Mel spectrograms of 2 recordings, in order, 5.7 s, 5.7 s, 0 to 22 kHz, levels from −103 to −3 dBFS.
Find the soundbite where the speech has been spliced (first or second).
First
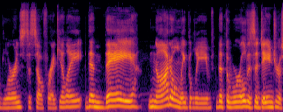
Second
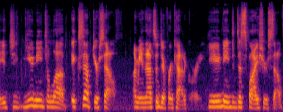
first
